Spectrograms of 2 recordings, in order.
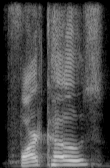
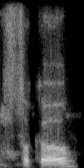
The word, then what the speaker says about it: Foucault: Farcos. It's pronounced Foucault.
